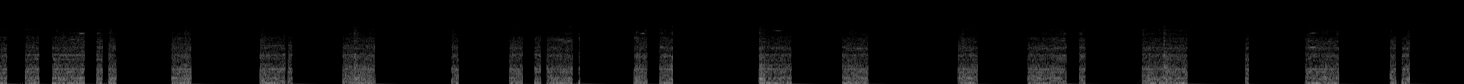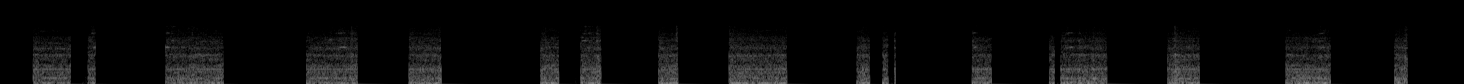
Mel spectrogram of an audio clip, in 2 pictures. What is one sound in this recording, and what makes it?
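A freight train rumbles past close by, its wheels clattering over the rails in bursts.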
